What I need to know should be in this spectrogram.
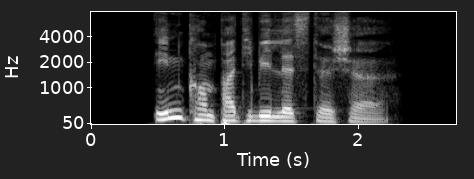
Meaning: inflection of inkompatibilistisch: 1. strong/mixed nominative/accusative feminine singular 2. strong nominative/accusative plural 3. weak nominative all-gender singular
- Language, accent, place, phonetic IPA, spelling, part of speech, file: German, Germany, Berlin, [ˈɪnkɔmpatibiˌlɪstɪʃə], inkompatibilistische, adjective, De-inkompatibilistische.ogg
